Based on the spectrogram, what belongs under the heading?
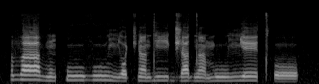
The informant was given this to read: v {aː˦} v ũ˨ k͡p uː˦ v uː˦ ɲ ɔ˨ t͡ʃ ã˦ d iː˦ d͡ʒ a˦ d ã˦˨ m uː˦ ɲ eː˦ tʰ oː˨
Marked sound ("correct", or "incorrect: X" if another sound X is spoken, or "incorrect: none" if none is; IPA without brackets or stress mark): correct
